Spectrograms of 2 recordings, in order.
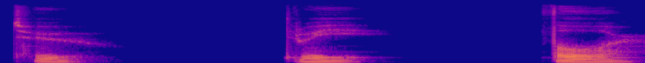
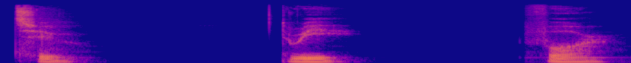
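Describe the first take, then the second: No difference in how they are said.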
